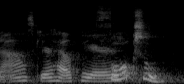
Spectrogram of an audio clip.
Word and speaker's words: forecastle: Forecastle. Forecastle, alright. Yeah, when I saw that in the script, guys, I hadn't a clue how to say it. A lot of apostrophes. A lot of Forecastle. Okay. Forecastle, yeah.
